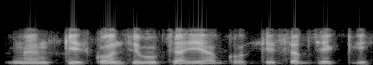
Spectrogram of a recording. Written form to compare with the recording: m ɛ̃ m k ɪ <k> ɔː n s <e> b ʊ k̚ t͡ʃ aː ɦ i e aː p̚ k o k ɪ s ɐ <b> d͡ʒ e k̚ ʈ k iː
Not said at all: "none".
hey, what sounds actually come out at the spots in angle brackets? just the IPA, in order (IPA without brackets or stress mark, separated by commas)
k, i, b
